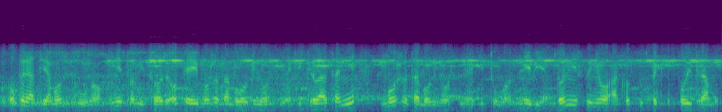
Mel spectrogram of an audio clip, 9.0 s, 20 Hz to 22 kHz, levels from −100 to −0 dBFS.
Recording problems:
echo of what is said; strong; throughout; 520 ms later, 4 dB below the speech
phone-call audio
traffic noise; loud; until 4 s; 10 dB below the speech

